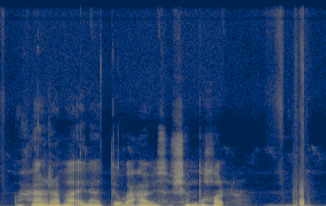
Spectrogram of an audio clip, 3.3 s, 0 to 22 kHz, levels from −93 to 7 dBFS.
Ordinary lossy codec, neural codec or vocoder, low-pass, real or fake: none; none; none; real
